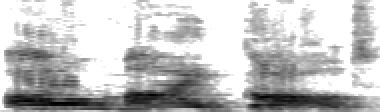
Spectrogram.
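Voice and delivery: very loud, high, full-volume shout. Retelling waking up in the night: retelling a shout at full voice. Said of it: "at the top of my voice".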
